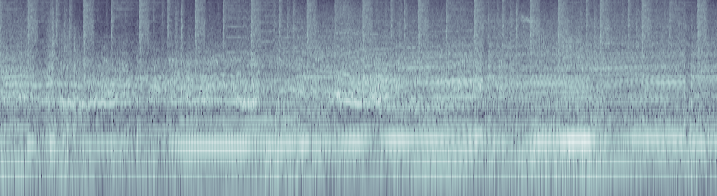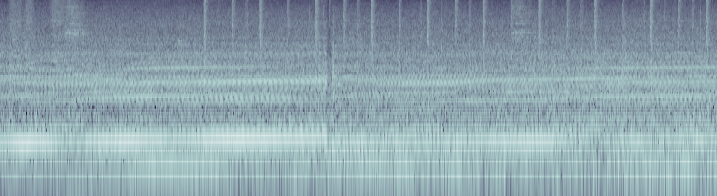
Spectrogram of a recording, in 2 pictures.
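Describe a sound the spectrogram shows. A racing car engine roars at high revs, rising in pitch and dropping briefly with each gear change.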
